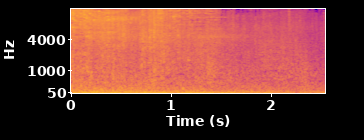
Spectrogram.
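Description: Explosion sound effect: a loud, dense, rumbling roar with heavy low end that fills the whole stretch, easing only slightly toward the end.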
